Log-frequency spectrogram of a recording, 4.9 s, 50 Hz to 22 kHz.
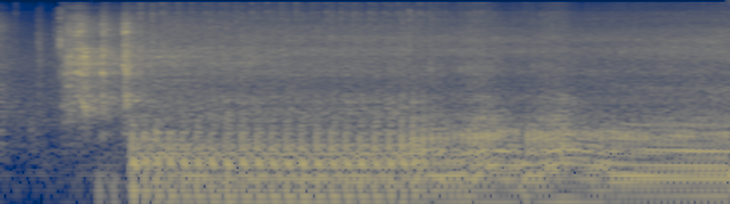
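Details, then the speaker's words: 2001 Suzuki SV650S during charging-system diagnosis, cold start on choke at about 3,000 rpm: uneven, lumpy beat at roughly three pulses a second; almost sounds like running on one cylinder, cause unconfirmed; charging reads 13–14 V. "almost sounds like it's running on one cylinder but anyways let's see what we got going on"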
